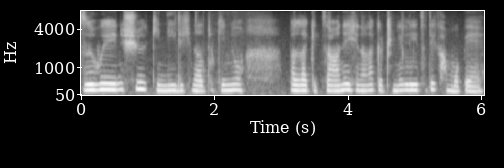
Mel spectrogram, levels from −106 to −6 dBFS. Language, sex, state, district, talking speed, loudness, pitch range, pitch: Rengma, female, Nagaland, Kohima, 150 wpm, -15 LUFS, 185-210 Hz, 195 Hz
